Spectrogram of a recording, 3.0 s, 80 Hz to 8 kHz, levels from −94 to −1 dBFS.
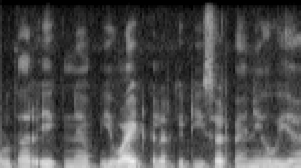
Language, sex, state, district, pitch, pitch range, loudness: Hindi, male, Jharkhand, Deoghar, 115 Hz, 110-115 Hz, -22 LUFS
